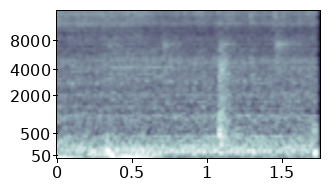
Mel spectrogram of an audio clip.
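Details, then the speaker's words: 2015 Nissan Frontier 4.0 after replacing an alternator suspected of a failing bearing or stator: first start, no battery light, steady smooth idle with no squeal, chirp or bearing rumble; normal idle. "Engine's running nice and smooth."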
